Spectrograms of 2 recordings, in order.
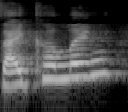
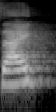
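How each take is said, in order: First: A short vowel is added between k and l. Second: The k and l join with no vowel between. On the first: The speaker calls it wrong. "it's not cycling" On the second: The speaker calls it right. "but cycling"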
